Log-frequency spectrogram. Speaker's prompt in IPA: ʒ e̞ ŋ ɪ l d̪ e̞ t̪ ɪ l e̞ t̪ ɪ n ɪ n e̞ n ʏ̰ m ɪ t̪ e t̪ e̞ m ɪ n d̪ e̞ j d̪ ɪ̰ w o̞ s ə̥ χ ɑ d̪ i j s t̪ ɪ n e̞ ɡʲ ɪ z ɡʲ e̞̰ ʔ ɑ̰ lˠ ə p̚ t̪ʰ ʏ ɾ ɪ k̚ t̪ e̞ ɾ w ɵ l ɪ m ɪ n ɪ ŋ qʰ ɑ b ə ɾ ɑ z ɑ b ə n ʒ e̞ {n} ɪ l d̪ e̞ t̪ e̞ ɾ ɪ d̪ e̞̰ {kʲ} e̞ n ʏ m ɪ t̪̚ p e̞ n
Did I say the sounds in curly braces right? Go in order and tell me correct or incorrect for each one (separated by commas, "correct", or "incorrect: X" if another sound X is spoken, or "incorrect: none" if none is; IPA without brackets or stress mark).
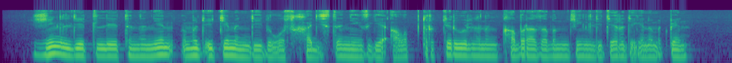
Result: incorrect: ŋ, incorrect: ɡʲ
